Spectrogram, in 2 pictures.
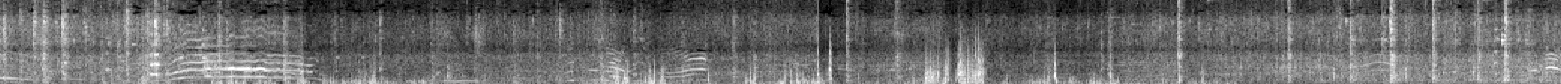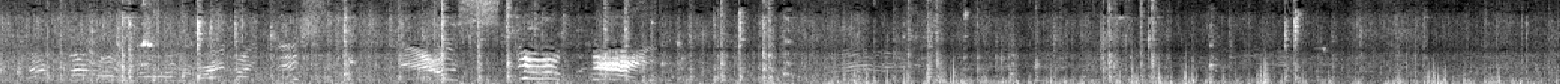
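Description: Young children squealing and laughing on a bumpy ride, over the steady rumble and rattle of a tractor-pulled barrel train rolling across dirt. The high squeals come near the start and again about two-thirds of the way through.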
